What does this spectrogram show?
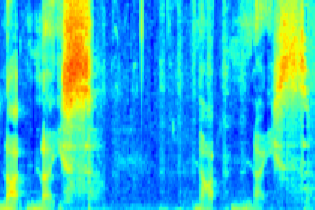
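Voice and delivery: breathy, growling grumble, whispered. In the game, the young plasmoid healer is still complaining, growly, airy plasmoid grumbling. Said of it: "And let me remind you how plasmoids speak. / The shiniest rock [name] has seen in their very few days of life. / It's really just air moving through this putty-like substance. Oh, yeah. This growling".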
